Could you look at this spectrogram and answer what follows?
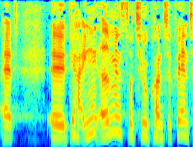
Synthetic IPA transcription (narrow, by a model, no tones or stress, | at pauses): ʔæd̥ | ʔød̥e̝ɦɑ̈e̝ŋn̩æð̞ˠminisd̥ʁɑ̈t͡sʰiʊəkʰɒ̽nsəkʰʋen̰s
